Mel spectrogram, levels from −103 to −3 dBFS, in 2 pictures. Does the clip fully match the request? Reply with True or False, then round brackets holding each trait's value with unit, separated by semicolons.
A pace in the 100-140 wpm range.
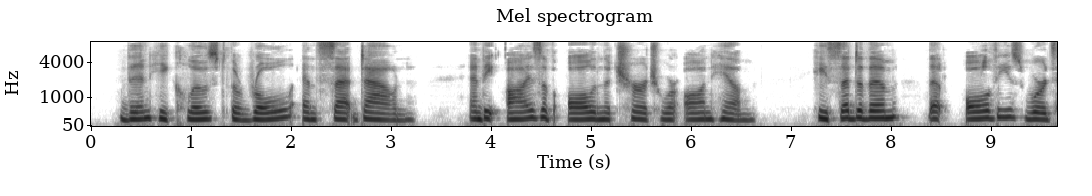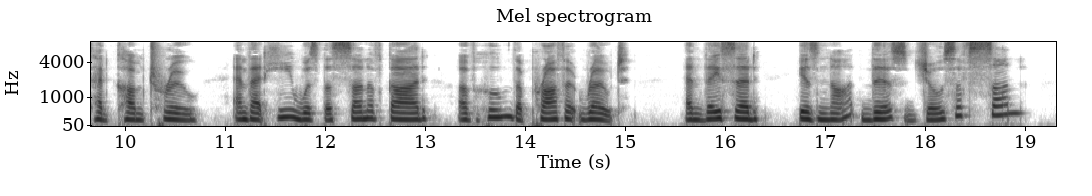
False (165 wpm)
